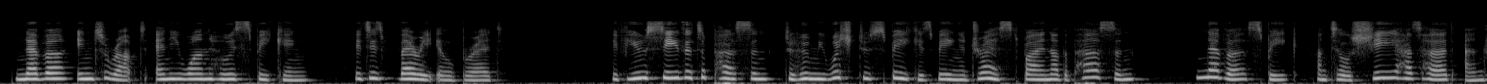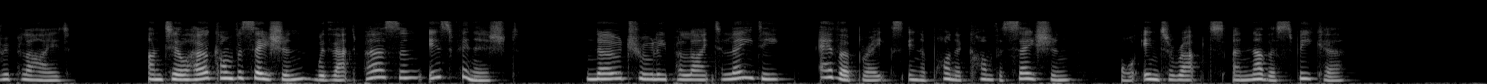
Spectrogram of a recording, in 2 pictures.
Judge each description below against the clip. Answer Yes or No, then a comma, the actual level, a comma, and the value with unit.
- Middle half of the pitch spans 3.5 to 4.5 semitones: Yes, average, 3.8 semitones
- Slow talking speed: Yes, slow, 120 wpm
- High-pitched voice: Yes, high, 240 Hz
